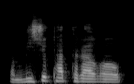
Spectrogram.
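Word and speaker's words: משפט: 미슈파트라고 발음하기도 하고 미슈파트라고 발음하기도 해요.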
